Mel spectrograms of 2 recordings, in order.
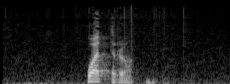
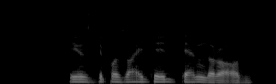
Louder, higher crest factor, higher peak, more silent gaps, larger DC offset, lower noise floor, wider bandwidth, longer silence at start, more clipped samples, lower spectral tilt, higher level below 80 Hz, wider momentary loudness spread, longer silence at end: first, -20 LUFS vs -44 LUFS; first, 22 dB vs 16 dB; first, -2 dBFS vs -28 dBFS; neither; neither; second, -49 dBFS vs -81 dBFS; first, 16.5 kHz vs 14.5 kHz; second, 0.3 s vs 0.7 s; neither; second, -5.5 dB/octave vs -8 dB/octave; first, -46 dBFS vs -74 dBFS; first, 22 LU vs 4 LU; first, 0.75 s vs 0.25 s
